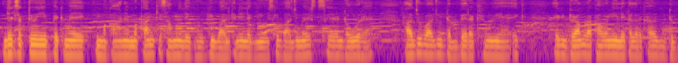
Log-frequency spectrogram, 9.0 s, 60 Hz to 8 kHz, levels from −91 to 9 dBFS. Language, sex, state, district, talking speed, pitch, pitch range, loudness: Hindi, female, Madhya Pradesh, Katni, 265 wpm, 115 Hz, 110-120 Hz, -17 LUFS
